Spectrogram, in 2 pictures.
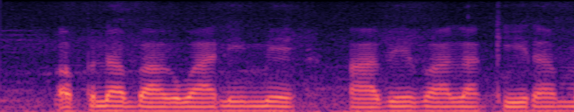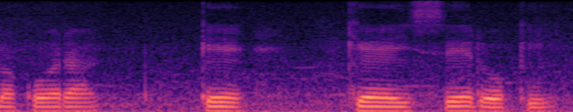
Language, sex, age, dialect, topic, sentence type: Magahi, male, 18-24, Western, agriculture, question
